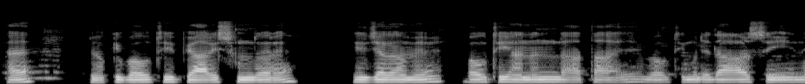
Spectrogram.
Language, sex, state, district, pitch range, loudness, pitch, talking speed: Magahi, male, Bihar, Lakhisarai, 110-115 Hz, -17 LUFS, 110 Hz, 155 wpm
